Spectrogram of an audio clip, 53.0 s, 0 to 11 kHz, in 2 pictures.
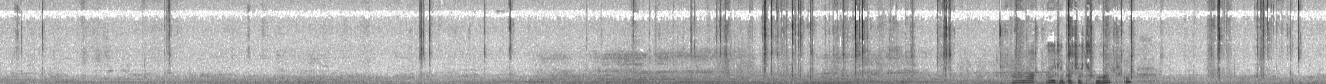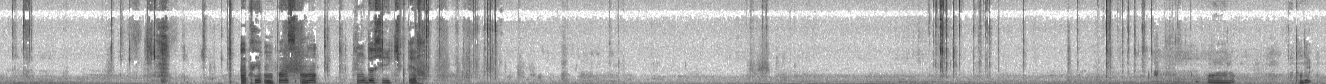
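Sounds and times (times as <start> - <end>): low steady hum: 0.0 - 53.0
toy car clicks and taps: 12.6 - 19.1, 45.1 - 47.1, 47.8 - 49.7.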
